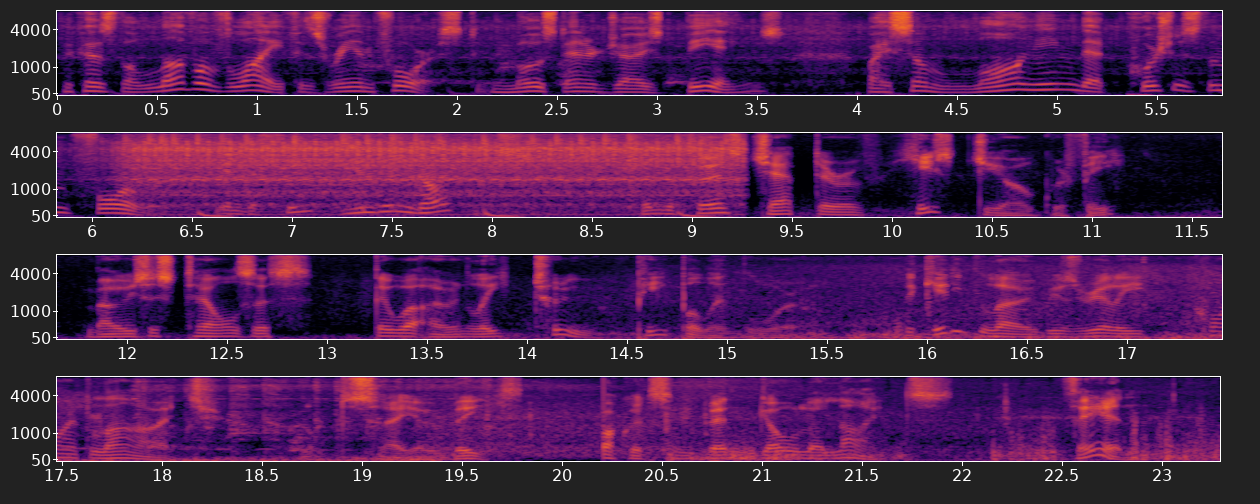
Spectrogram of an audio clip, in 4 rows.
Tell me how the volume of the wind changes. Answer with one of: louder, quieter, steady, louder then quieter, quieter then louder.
louder.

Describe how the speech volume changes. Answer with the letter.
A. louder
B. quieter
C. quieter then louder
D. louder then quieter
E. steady
E.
